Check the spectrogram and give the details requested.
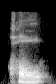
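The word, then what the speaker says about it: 口: Kotak ini apa bacanya? Kou.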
